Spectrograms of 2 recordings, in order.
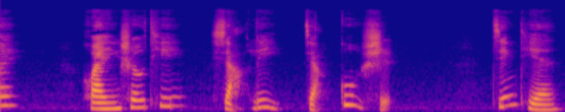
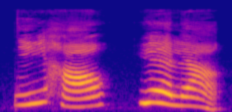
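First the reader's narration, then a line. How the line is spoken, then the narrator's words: Loud shout. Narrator (Chinese): 他大叫着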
